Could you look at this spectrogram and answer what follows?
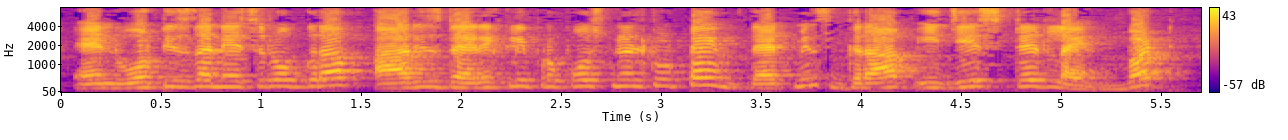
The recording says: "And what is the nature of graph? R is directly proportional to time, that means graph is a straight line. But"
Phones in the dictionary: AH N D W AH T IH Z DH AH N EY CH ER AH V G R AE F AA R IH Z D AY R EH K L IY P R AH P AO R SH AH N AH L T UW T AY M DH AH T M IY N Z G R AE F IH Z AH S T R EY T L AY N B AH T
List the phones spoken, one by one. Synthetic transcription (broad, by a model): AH N D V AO T IH Z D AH N EY CH ER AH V G R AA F AA R IH Z D AY R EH K L IY P R AH P AO R SH AH N AH L T UW T AY M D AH T M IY N S G R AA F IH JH AH S T EY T L AY N B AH T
